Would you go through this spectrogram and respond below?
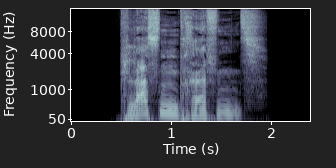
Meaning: genitive of Klassentreffen
- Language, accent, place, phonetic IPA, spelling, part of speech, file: German, Germany, Berlin, [ˈklasn̩ˌtʁɛfn̩s], Klassentreffens, noun, De-Klassentreffens.ogg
